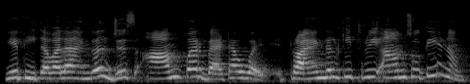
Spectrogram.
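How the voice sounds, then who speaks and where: Speaking at normal speed in a high voice, this Indian woman walks through an online math lesson one step at a time. She keeps repeating the important terms and slips English words into her Hindi.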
